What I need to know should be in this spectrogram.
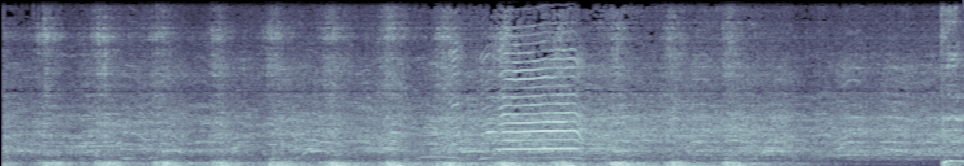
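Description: Live band music plays loudly with a steady thumping beat.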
